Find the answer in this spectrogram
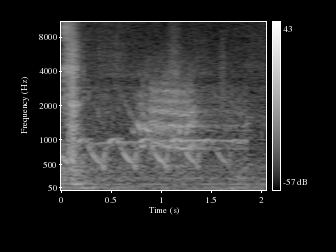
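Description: Faint emergency-vehicle siren in the film's sound, a steady high tone with quick downward pitch sweeps about five times a second, fading out near the end.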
